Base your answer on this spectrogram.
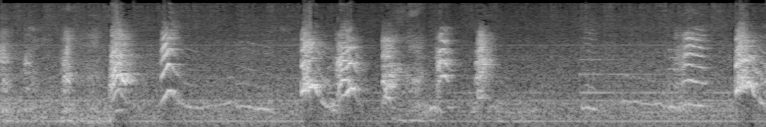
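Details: Young Dachshunds, red and black-and-tan, scuffling in play. Shrill yelping barks and whiny squeals tumble out irregularly, about three per second in bursts, some with a wavering downward slide.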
